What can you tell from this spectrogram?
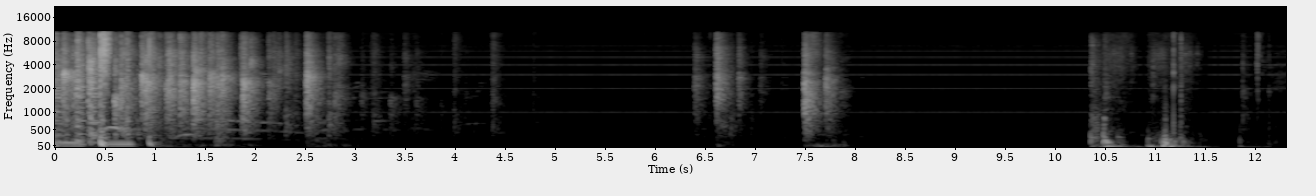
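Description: A burst of audience applause at an open mic, loud and dense at first, fades out within a few seconds. A few scattered claps or thumps follow after a quiet stretch.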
